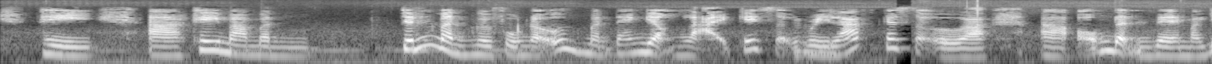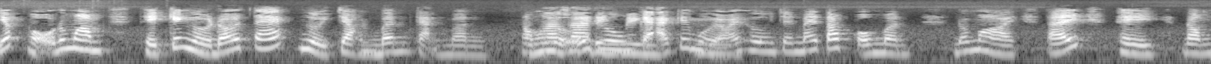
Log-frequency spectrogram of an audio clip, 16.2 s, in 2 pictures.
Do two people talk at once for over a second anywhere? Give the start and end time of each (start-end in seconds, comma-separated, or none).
11.6-13.0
